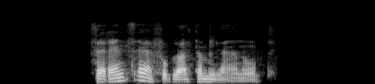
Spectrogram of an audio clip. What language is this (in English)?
Hungarian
